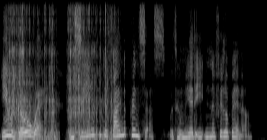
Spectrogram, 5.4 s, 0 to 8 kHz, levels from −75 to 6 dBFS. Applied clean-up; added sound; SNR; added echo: none; Gurgling; 8 dB; none.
